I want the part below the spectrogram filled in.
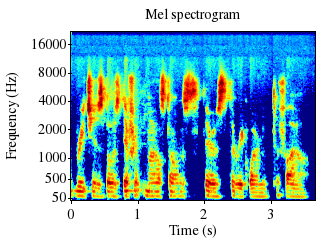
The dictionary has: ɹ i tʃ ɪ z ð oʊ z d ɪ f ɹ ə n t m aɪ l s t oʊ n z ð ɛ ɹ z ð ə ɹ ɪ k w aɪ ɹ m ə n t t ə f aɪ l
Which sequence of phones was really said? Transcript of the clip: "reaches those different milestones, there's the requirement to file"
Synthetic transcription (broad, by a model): ɹ i tʃ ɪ z ð oʊ z d ɪ f ɹ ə n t m aɪ l s t oʊ n z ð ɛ ɹ z ð ə ɹ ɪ k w aɪ ɹ m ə n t t ə f aɪ l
